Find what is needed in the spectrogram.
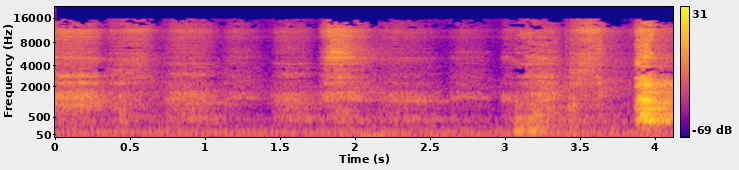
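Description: A strongman taking short, sharp breaths, about one a second, as he braces over a heavy log, then a sudden loud strained grunt near the end as he starts the pull.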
